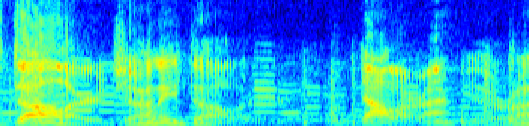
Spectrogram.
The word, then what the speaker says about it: Dollar: It's Dollar, Johnny Dollar. Dollar, huh? Yeah, it rhymes with collar.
